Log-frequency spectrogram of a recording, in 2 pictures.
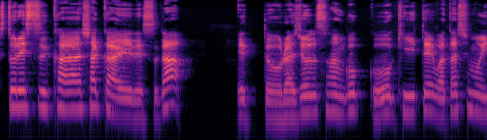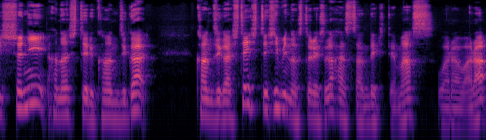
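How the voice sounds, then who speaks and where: Very wide pitch swings mark a man's fairly high, bright, sharp voice at a moderate pace. The recording is very clean with a silent background. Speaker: podcast co-host. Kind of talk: casual chat.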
